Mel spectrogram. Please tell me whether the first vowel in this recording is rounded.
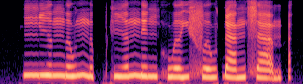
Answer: no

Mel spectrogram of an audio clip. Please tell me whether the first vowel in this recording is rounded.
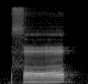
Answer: no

